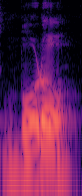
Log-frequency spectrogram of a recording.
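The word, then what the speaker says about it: μπορώ: Now, there is one thing to note here is that this mu and pi m and p, this is an irregular cluster of letters. These are pronounced as b.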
